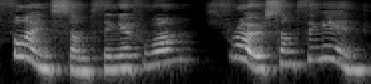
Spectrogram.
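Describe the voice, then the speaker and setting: Putting on a character voice, a woman talks at a moderate pace with a high pitch. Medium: read story.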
